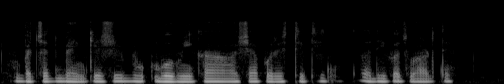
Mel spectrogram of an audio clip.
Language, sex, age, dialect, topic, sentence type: Marathi, male, 25-30, Standard Marathi, banking, statement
